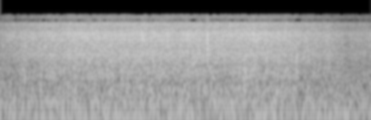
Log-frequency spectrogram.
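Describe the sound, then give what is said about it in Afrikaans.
Steady, dense patter of raindrops drumming on a house roof, a continuous hissing wash of tiny impacts that stays fairly loud and even throughout, with no voices. “Dit klink net soos reendruppels wat op die huis se dak val.”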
